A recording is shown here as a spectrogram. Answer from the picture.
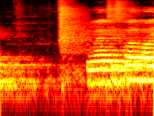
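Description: A man's voice speaking Hindi, with a brief sharp hiss a little under a second in, just before his next word.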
